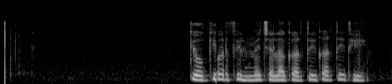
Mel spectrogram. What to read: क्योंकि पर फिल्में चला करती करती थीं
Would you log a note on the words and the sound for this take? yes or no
no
